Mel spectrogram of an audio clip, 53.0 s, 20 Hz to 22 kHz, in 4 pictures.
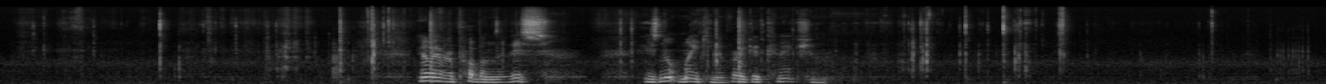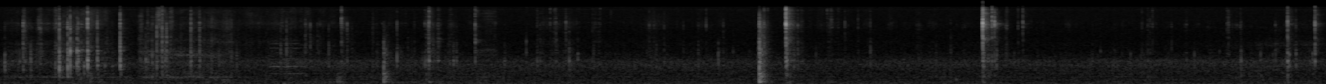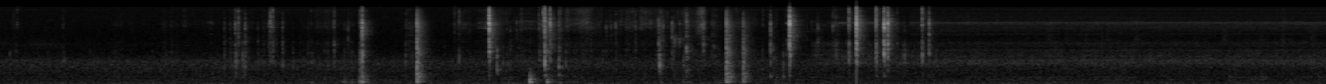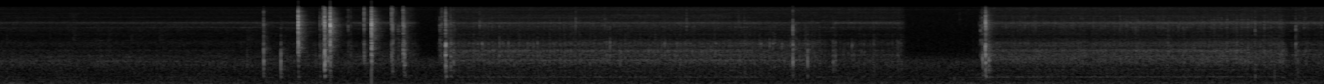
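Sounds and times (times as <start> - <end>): plastic and metal clicks: 9.0 - 10.8, 28.7 - 30.8.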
